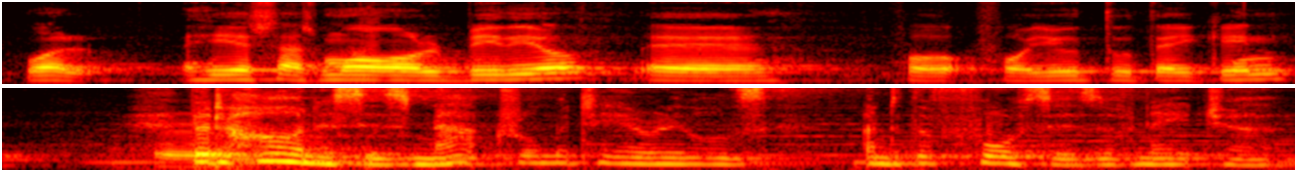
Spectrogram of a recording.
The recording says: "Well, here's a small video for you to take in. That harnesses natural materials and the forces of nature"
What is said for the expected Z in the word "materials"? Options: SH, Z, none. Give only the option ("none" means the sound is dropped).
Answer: Z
